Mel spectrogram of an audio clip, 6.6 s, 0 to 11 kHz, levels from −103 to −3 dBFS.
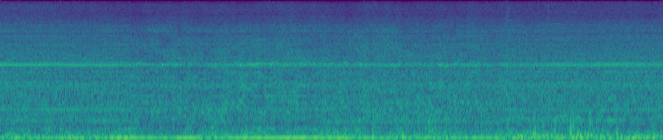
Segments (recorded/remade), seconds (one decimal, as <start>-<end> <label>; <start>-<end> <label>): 0.0-1.3 recorded; 1.3-5.0 remade; 5.0-6.6 recorded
